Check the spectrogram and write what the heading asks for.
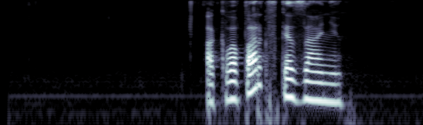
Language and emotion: Russian, neutral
